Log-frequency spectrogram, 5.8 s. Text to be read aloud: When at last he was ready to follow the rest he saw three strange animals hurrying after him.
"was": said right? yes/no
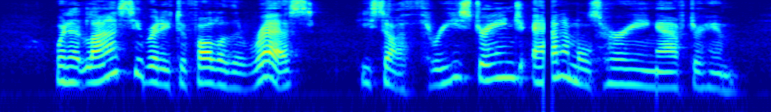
no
